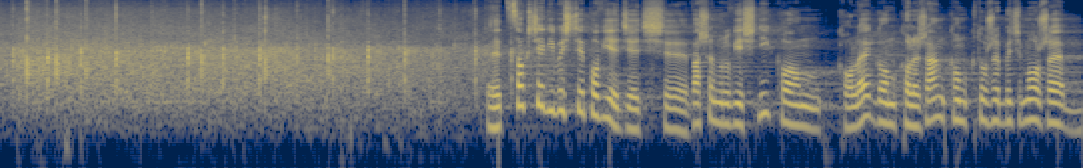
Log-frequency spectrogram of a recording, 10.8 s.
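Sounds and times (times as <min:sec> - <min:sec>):
audience applause: 0:00.0 - 0:05.6
speech: 0:04.9 - 0:10.8.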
